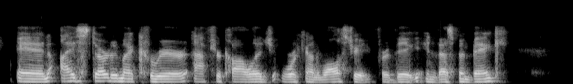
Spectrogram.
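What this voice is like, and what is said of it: American accent. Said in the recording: “I'm obviously American from my accent”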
